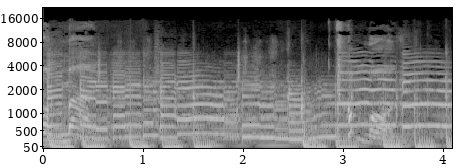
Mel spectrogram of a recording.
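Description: A band's instrumental passage: an electric guitar plays a lead line with sliding, bending notes over a steady bass and drum beat.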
